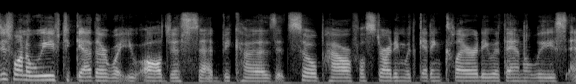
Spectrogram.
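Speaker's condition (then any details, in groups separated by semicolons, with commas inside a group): No condition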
